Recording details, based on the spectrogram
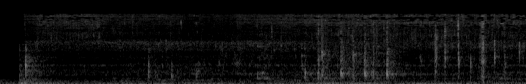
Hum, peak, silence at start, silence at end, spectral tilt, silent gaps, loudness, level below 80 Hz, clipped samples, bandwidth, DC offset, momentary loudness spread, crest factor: none; -22 dBFS; 0 s; 0 s; -1 dB/octave; none; -44 LUFS; -58 dBFS; under 0.1%; 11.5 kHz; under 0.1%; 8 LU; 24 dB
